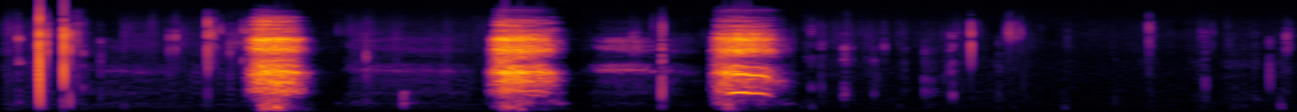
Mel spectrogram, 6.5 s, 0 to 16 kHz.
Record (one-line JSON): {"exhalation_length": "6.5 s", "exhalation_amplitude": 32768, "exhalation_signal_mean_std_ratio": 0.3, "survey_phase": "alpha (2021-03-01 to 2021-08-12)", "age": "18-44", "gender": "Female", "wearing_mask": "No", "symptom_fatigue": true, "symptom_onset": "12 days", "smoker_status": "Never smoked", "respiratory_condition_asthma": true, "respiratory_condition_other": false, "recruitment_source": "REACT", "submission_delay": "1 day", "covid_test_result": "Negative", "covid_test_method": "RT-qPCR"}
